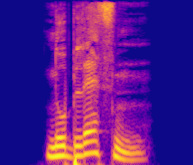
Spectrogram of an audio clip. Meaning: plural of Noblesse
- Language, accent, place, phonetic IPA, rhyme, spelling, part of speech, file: German, Germany, Berlin, [noˈblɛsn̩], -ɛsn̩, Noblessen, noun, De-Noblessen.ogg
